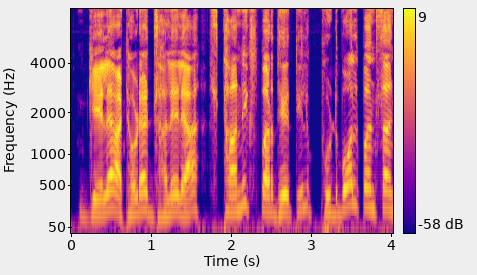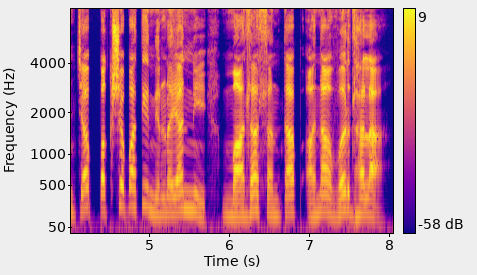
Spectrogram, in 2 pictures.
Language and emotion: Marathi, angry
